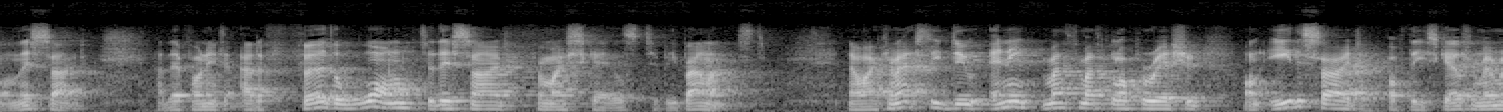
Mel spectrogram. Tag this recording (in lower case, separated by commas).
inside a small room, speech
